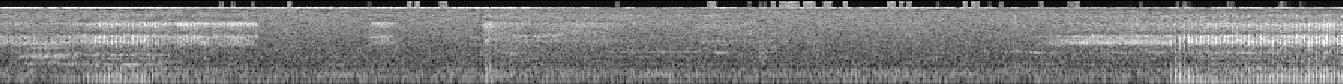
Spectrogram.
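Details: Snoring sleeping dog, a quiet recording: a raspy snore opens the clip, then a hushed pause, then a louder buzzing, rattling snore near the end.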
